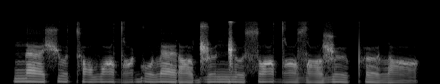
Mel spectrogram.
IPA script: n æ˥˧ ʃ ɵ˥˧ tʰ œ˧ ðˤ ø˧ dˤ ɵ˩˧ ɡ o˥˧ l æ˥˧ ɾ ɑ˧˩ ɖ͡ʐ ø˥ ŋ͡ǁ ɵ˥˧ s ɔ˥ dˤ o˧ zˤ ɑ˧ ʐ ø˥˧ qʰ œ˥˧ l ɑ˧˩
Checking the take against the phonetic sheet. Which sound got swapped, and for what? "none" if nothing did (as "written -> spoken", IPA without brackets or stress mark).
qʰ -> pʰ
